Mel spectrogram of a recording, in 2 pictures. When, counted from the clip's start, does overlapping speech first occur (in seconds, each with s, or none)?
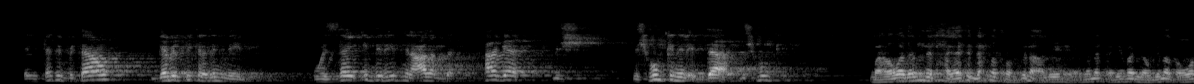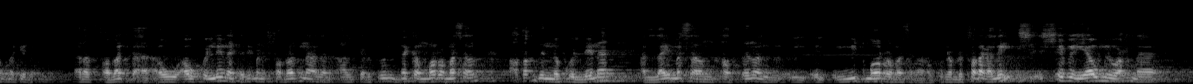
none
